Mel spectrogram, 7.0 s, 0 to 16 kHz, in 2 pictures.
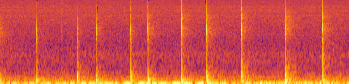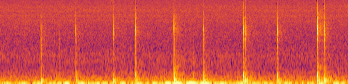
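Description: Long painted fingernails of both hands tap a dark laminated wooden tabletop in an irregular, steady rhythm. Each tap is a short, dry click with a low knock around 150 Hz and a bright edge, dying away almost immediately over a faint background hum.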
